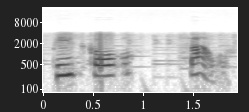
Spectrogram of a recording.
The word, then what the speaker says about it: Pisco Sour: It's called the Pisco Sour. Did I pronounce that right, Redwine?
